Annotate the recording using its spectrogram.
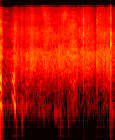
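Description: An audience clapping steadily, a round of applause, after a brief laugh at the start.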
